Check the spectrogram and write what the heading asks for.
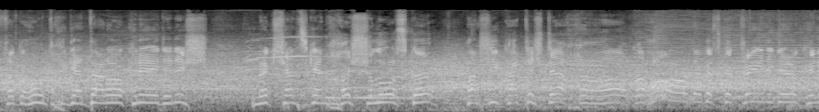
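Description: Match commentary: a man's voice talking continuously over steady background crowd noise from a football ground, with a few short knocks.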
